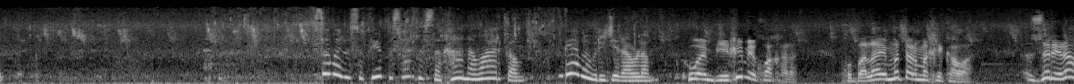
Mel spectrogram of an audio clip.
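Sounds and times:
warm water poured over hands for washing with soap: 0:02.0 - 0:07.0
speech: 0:03.4 - 0:10.7.

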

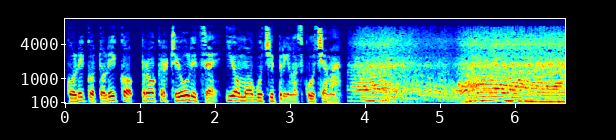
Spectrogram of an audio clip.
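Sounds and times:
speech: 0:00.0 - 0:06.2
motor saw cutting a fallen log blocking a road: 0:03.8 - 0:06.6.

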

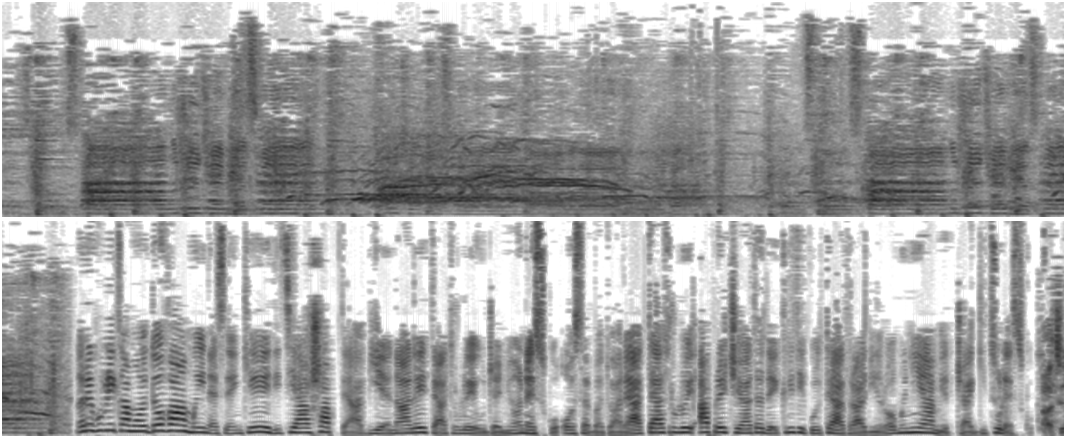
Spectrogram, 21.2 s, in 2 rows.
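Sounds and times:
crowd of faithful shouting at outdoor mass: 0:00.8 - 0:11.3
high whoops: 0:03.2 - 0:08.6
speech: 0:11.7 - 0:21.2.

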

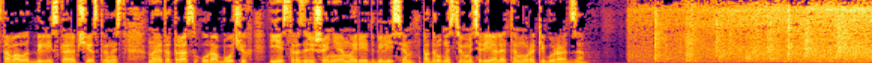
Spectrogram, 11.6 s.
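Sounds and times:
speech: 0:00.0 - 0:08.5
hammering at construction site on Gudiashvili Square: 0:08.4 - 0:11.6
sawing at construction site on Gudiashvili Square: 0:08.4 - 0:11.6
wood planing at construction site on Gudiashvili Square: 0:08.4 - 0:11.6.

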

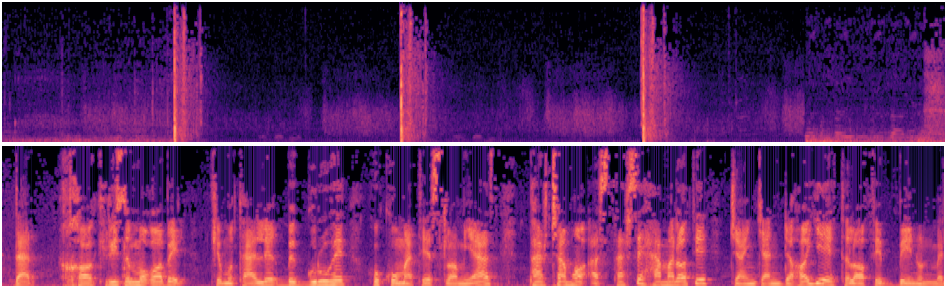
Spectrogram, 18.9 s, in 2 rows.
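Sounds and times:
gunfire toward enemy positions: 0:00.8 - 0:02.2, 0:03.2 - 0:04.6, 0:05.4 - 0:07.0
speech: 0:09.5 - 0:18.8.

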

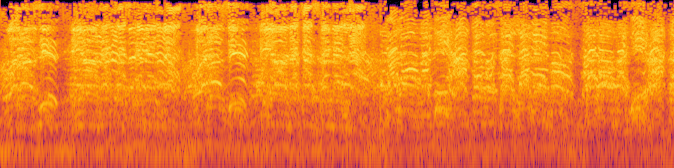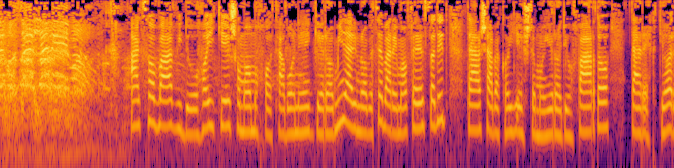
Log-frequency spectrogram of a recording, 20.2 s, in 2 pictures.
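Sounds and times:
crowd chanting slogans at a street protest: 0:00.0 - 0:14.4
speech: 0:00.6 - 0:01.4, 0:10.1 - 0:20.2.

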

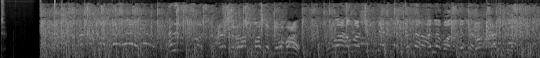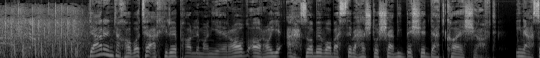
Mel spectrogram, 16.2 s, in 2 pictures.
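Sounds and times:
gunshots fired into the air: 0:00.6 - 0:09.7
speech: 0:06.2 - 0:07.8, 0:09.4 - 0:16.2.

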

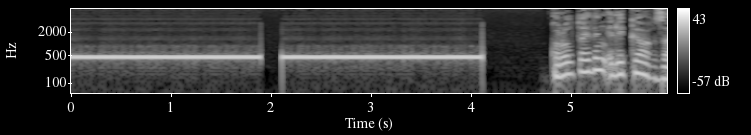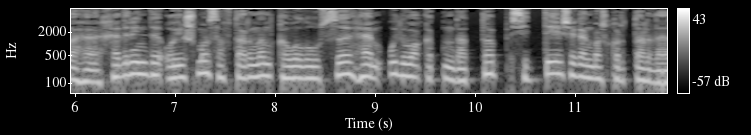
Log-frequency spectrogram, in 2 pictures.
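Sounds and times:
telephone ringing with no answer: 0:00.0 - 0:04.2
speech: 0:04.9 - 0:11.9.

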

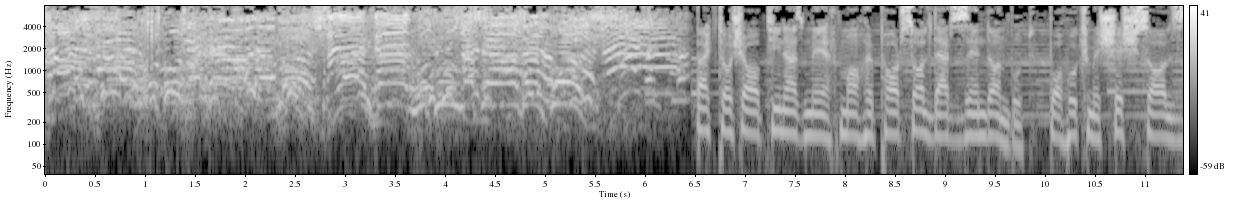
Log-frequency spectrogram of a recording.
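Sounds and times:
crowd of mourners shouting at a funeral: 0:00.0 - 0:06.5
speech: 0:06.5 - 0:11.3.

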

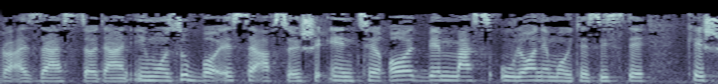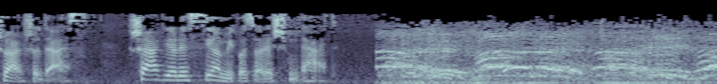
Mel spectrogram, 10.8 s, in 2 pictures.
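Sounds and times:
speech: 0:00.0 - 0:10.7
crowd chanting slogans at a protest in Paveh, Iran: 0:08.2 - 0:10.7.

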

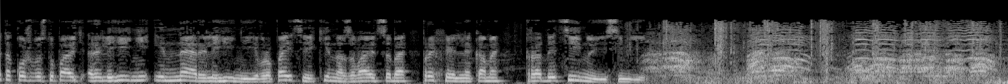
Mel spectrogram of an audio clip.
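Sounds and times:
speech: 0:00.0 - 0:07.8
demonstration crowd chanting a slogan in unison: 0:06.4 - 0:10.0.

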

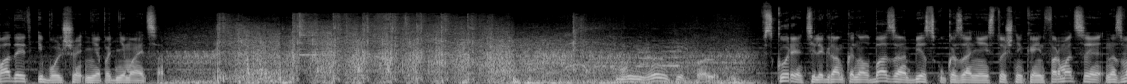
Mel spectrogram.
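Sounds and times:
speech: 0:00.0 - 0:02.3, 0:06.2 - 0:11.2
loud roar: 0:01.7 - 0:07.6
gunfire in street footage: 0:02.1 - 0:06.0.

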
